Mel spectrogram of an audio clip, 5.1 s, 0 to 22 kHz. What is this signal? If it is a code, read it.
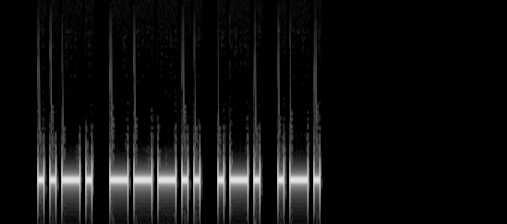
Morse code, heard as a keyed tone, about 20 wpm, 700 Hz. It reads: F8RR
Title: DXCC-100 Call Signs - 4 Characters - 20wpm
